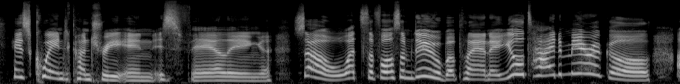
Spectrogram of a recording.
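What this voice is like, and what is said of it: Not-so-good put-on accent. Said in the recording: “that wasn't my best accent.”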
